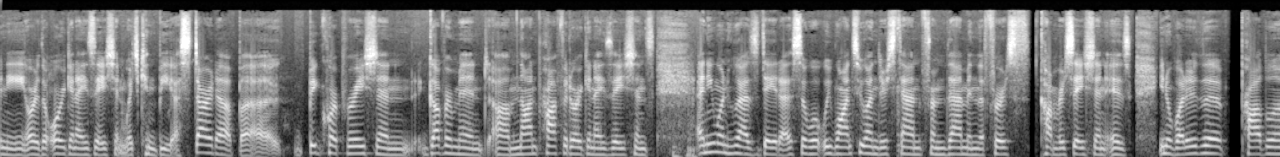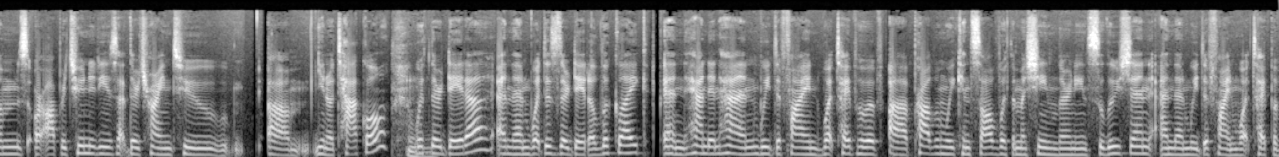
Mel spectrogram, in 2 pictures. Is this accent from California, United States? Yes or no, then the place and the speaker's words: yes; California, United States; moved away as an adult; now in Cape Town, South Africa; I'm from California in the United States. I'm American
